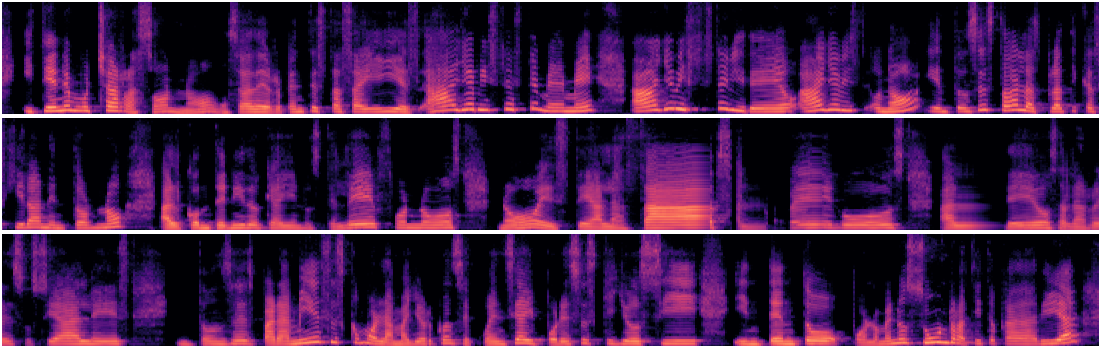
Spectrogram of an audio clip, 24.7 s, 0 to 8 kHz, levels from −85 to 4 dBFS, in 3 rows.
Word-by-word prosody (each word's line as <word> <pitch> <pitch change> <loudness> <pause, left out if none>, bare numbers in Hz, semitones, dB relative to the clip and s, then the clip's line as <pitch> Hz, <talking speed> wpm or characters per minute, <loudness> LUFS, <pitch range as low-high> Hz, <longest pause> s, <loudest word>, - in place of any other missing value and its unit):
Y 215 - -4
tiene 260 +8 +5
mucha 285 -1 +3
razón, 205 -2 -3
¿no? 200 +6 -4
O 165 - -8
sea, 190 +3 0
de 195 -1 +4
repente 200 +5 -4
estás 225 -2 -4
ahí, 205 -1 +1
y 210 - +4
es: 185 0 -3
"Ah, 295 +4 +3
¿ya 370 +3 +3
viste 350 +2 0
este 385 +3 -5
meme? 255 0 0 0.2
Ah, 285 +5 +5
¿ya 415 - +3
viste 385 -1 +3
este 410 +2 -2
video? 225 -7 +1
Ah, 265 +6 +3
¿ya 350 +1 +2
viste, 310 -2 -2
o - - -3
no?". 220 +3 +2
Y 240 -2 -4
entonces, 235 +11 -3
todas 330 +1 +3
las 250 -6 +1
pláticas 230 0 -3
giran 230 -1 -1
en 190 -3 -4
torno 205 +8 -1 0.3
al 175 0 +2
contenido 185 0 0 0.3
que 190 - -5
hay 180 0 -2
en 175 - -5
los 165 0 -14
teléfonos, 215 +3 -1 0.3
¿no? 185 +6 0
Este, 170 -4 -2
a 155 - 0
las 165 +1 -6
apps, 205 +2 +7
a - - -15
los 160 0 -16
juegos, 205 0 -3 0.2
a 175 +1 -2
los 180 0 -7
videos, 190 +2 -2
a 160 - -5
las 160 +1 -7
redes 180 +1 -5
sociales. 195 +2 -1 0.4
Entonces, 185 +4 -4
para 180 -1 +2
mí 240 +10 +3
esa 335 -1 0
es 310 - -6
como 275 -7 -1
la 175 -3 +1
mayor 185 +4 -2
consecuencia 185 0 -2
y 230 - +2
por 180 -6 -2
eso, 185 +4 -3
es 235 0 -8
que 220 -3 -7
yo 195 -1 +2
sí 210 +2 -2 0.2
intento, 195 +2 +3
por 170 -2 -6
lo 170 - -4
menos 260 +8 -1
un 300 0 +5
ratito 225 -5 -2
cada 200 -3 -2
día, 245 - +3
210 Hz, 200 wpm, -23 LUFS, 185-240 Hz, 0.4 s, apps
